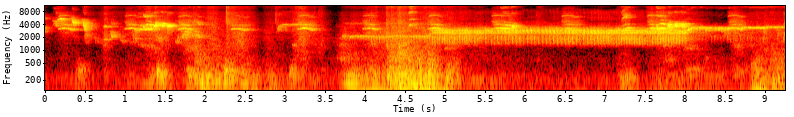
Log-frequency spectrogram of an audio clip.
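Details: Portuguese harlequin canaries, nesting chicks in captive breeding: high chirps, then a long steady whistled note with buzzy trill overtones, and a burst of low rustling noise midway.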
